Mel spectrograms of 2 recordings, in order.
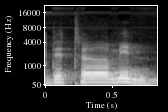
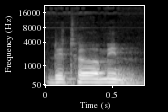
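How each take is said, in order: The two takes are said the same way.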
